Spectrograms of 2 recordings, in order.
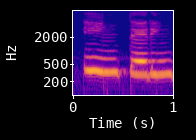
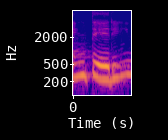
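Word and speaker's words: ínterim: tônica proparoxítona última única interim que o povo tem mania de falar interim né interim interim nesse meio tempo na passagem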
